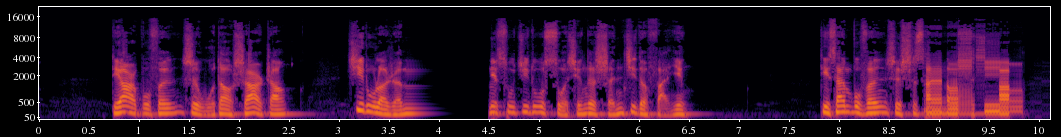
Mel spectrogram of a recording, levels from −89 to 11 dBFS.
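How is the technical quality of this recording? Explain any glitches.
The recording has clear technical problems: a long gap, two stretches of hurried playback, and a metallic buzz at the end.

From 3.67 to 4.53 s there is a long network dropout, likely from audio packets arriving too late or not at all. The receiver stretches the last sound into a fading buzz, then leaves about 420 ms of near silence, and 600 ms of the speech is simply gone when it resumes. The delay seems to shift by about a fifth of a second. On a waveform this shows as a decaying tail into a flat line. A spectrogram shows smeared, blurred energy fading to an empty band.

Jitter buffer speed-up follows twice, at 4.69 to 5.80 s and 6.22 to 7.47 s. After the backlog, the receiver trims its excess buffered audio by cutting out many short pitch-period slices. That runs speech 6% fast in the first stretch, losing roughly 70 ms, and 12% fast in the second, losing around 150 ms. 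The pitch stays put but the talking sounds rushed. A spectrogram shows syllables and harmonic tracks slightly compressed in time, with no frequency shift.

From 8.85 s to the end, the sound turns into a rigid metallic buzz, robotic sound from repeated short buffers. The likely cause is new audio arriving too rarely, so the last roughly 15 ms chunk is looped, which fits a buffer of that length. Most of the real audio is skipped. The loop forces a 66.8 Hz drone. A waveform shows identical repeating blocks, and a spectrogram shows evenly spaced horizontal harmonics at multiples of 66.8 Hz.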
